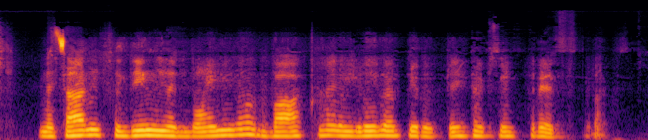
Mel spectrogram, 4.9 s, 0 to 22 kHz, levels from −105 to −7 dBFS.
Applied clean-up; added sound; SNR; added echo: neural mask model DeepFilterNet 3.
